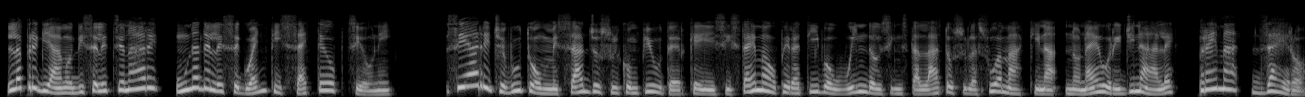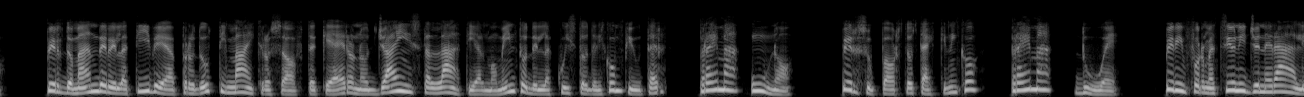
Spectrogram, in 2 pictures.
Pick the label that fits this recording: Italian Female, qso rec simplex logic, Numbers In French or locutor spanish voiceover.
Italian Female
